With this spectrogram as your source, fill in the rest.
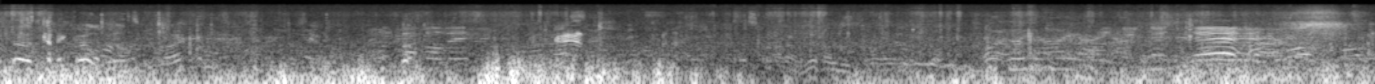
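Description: Adult men talk casually close by, outdoors.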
